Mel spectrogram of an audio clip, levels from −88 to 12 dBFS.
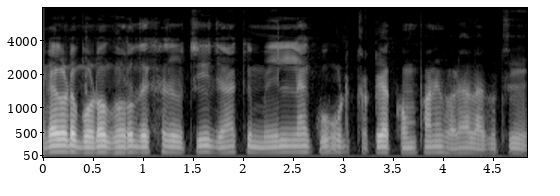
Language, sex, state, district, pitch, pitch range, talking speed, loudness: Odia, male, Odisha, Malkangiri, 110 Hz, 100-115 Hz, 175 wpm, -21 LUFS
